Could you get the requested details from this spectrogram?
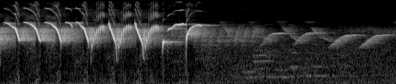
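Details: Canary singing for training: about eight loud downward-sweeping whistles in quick succession, then softer, fainter arched notes trailing off.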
